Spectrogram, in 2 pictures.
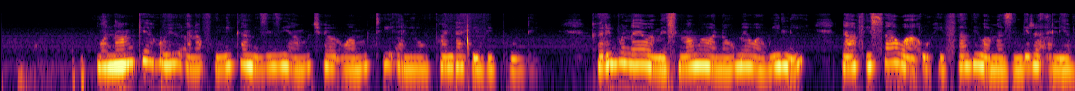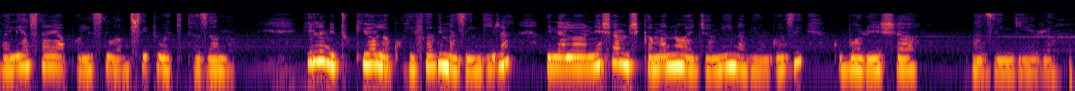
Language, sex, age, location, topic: Swahili, female, 36-49, Nairobi, government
